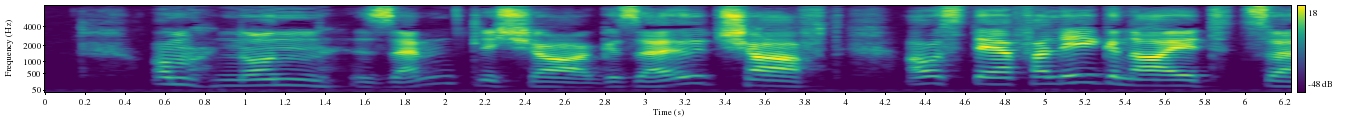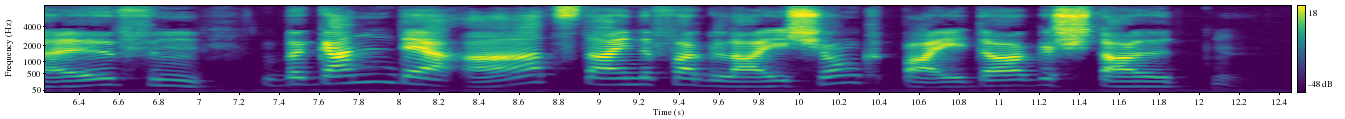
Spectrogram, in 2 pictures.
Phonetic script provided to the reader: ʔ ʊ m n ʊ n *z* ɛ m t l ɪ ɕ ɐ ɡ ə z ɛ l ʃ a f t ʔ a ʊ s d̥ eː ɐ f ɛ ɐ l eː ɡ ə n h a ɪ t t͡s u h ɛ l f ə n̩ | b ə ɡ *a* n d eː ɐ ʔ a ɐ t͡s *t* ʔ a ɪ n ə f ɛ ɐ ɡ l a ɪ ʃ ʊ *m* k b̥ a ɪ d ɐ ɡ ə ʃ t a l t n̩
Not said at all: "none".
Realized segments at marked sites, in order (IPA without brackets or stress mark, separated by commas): z, a, t, ŋ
